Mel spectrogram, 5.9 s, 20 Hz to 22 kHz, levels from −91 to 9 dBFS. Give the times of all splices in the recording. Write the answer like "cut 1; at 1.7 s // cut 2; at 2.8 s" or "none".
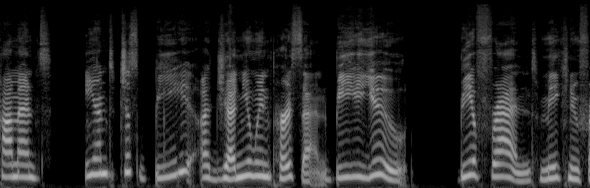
none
